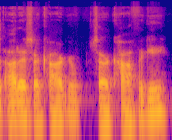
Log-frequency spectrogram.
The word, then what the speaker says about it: autosarcophagy: No, I'm saying it wrong. It's autosarcophagy. Autosarcophagy?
